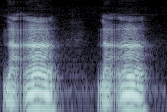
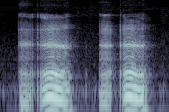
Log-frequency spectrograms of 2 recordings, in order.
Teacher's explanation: You can also take off the N.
